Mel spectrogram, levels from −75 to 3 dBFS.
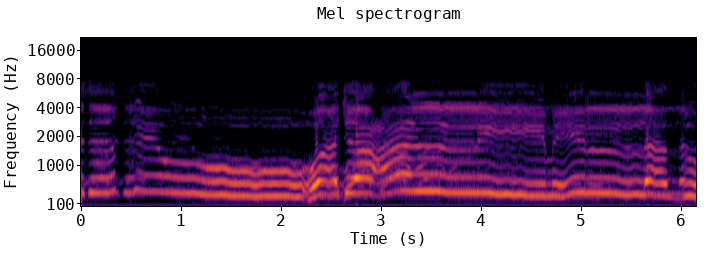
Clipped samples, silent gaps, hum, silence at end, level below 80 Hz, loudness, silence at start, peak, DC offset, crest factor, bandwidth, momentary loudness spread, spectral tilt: under 0.1%; none; none; 0 s; -70 dBFS; -29 LUFS; 0 s; -14 dBFS; 0.2%; 14 dB; 7.6 kHz; 8 LU; -1 dB/octave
